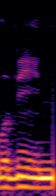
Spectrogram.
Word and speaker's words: Lewin: of the 20th century Levine pronounced Levine not Lewin was born in 1892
